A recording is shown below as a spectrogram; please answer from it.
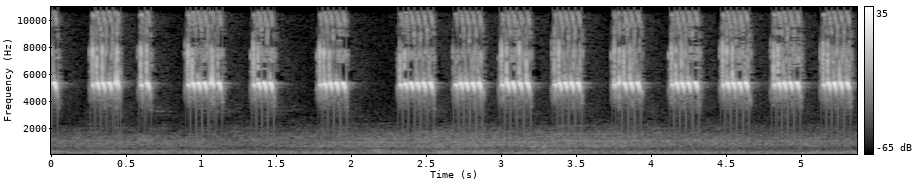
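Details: Clean close recording of one cricket's rhythmic chirping: sharp, high, buzzy pulses grouped into short bursts, repeated about three times per second over a quiet background.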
